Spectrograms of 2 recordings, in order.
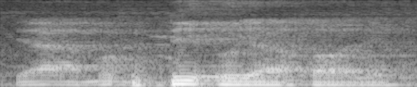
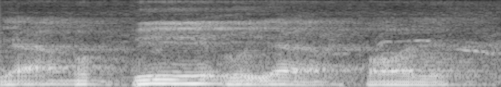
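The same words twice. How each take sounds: First: The vowel in mubdi'u is kept short. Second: The vowel in mubdi'u is drawn out long. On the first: The speaker calls it right. "makanya dibacanya pendek" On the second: The speaker calls it wrong. "bukan ya mubdi'u ya Khalid"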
